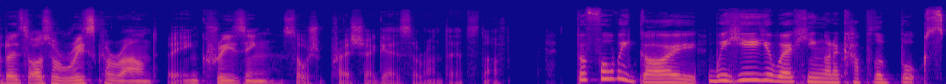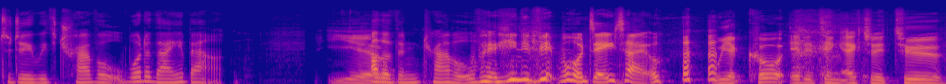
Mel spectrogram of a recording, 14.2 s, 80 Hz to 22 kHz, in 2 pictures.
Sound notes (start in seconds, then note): 12.8 laughs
